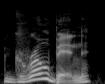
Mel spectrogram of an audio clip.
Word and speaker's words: Groban: Josh Groban and Lin-Manuel Miranda, just to name drop a few.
